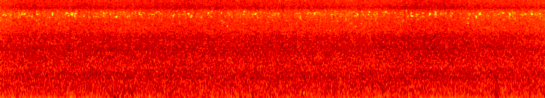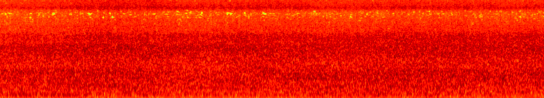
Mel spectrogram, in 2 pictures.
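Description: Very heavy rain pouring down in a steady, even rush with no breaks.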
